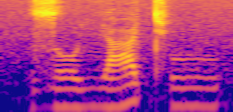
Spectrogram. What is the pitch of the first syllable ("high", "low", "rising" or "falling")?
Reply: low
